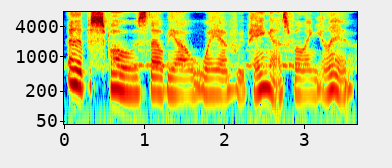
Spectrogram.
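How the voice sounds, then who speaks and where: A woman's voice: mid-range voice, moderate pace, background noise, natural voice. A woman playing a playful, flirtatious female secret agent in a scripted ASMR roleplay, coy and teasing as she addresses the listener. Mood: delighted. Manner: coy, teasing, chatty with tag questions. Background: ambient sound effects.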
